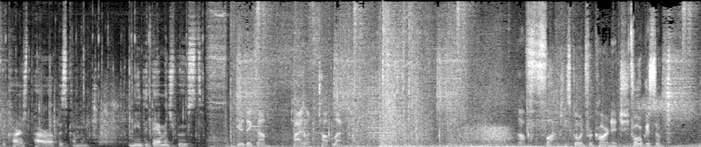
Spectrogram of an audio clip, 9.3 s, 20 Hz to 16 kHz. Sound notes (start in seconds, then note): 5.2 guns firing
